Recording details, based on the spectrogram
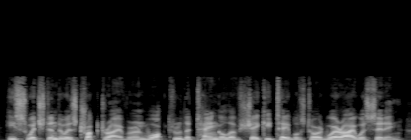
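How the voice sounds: What we hear is a natural reading voice.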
